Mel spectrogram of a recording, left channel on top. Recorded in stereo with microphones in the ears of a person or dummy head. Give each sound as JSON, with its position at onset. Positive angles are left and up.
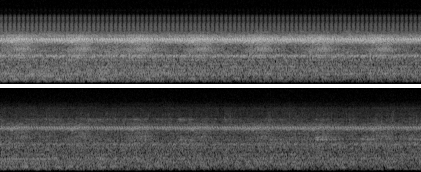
{"t": 0.0, "sound": "an insect", "side_deg": 70}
